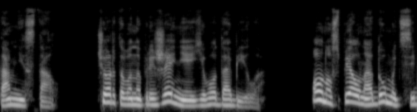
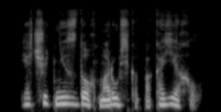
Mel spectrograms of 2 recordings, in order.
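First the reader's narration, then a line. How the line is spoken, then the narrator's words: Muttered. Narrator (Russian): пробормотал Рус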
